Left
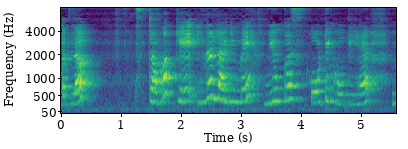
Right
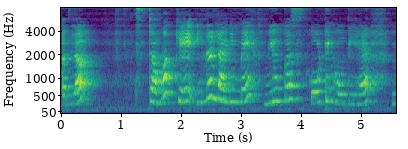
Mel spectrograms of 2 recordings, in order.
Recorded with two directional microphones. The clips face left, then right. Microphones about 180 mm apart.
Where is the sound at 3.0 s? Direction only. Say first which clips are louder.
Even; 5° right (ahead or behind).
